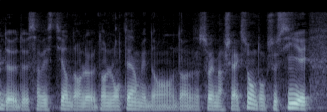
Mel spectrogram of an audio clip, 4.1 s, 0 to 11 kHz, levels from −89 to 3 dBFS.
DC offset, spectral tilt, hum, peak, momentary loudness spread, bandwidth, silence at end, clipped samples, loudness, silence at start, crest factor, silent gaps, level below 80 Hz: under 0.1%; -8 dB/octave; none; -10 dBFS; 9 LU; 7.8 kHz; 0 s; under 0.1%; -27 LUFS; 0 s; 18 dB; none; -58 dBFS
